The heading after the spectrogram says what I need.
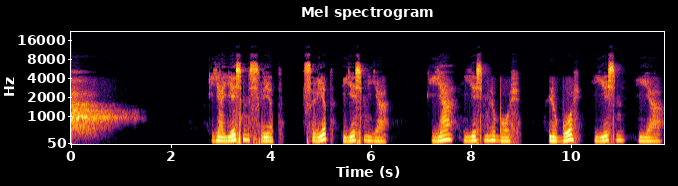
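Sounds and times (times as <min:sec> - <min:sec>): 
person exhaling deeply through the mouth: 0:00.0 - 0:01.5
person taking a deep breath in: 0:00.0 - 0:01.5
speech: 0:02.8 - 0:06.4, 0:07.2 - 0:09.0, 0:09.6 - 0:11.8.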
